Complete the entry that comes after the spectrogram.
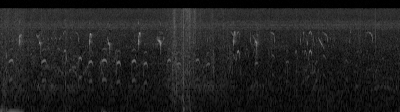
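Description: Faint wild bird chirping: many short, high, arching chirps scattered irregularly, with a brief burst of noise about three and a half seconds in.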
